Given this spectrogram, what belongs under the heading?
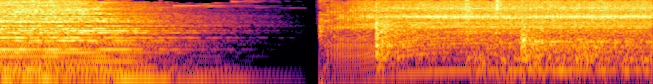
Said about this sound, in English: And it's been a while since that drill's been out, I'll tell you.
